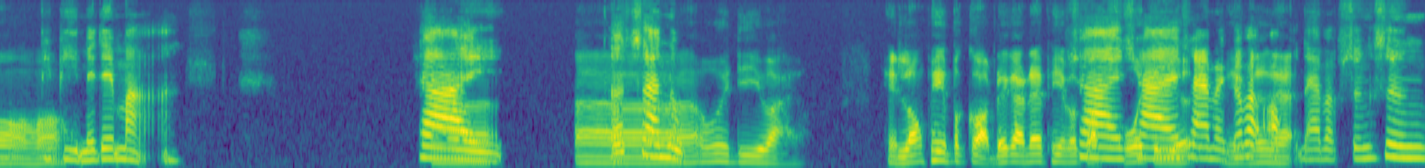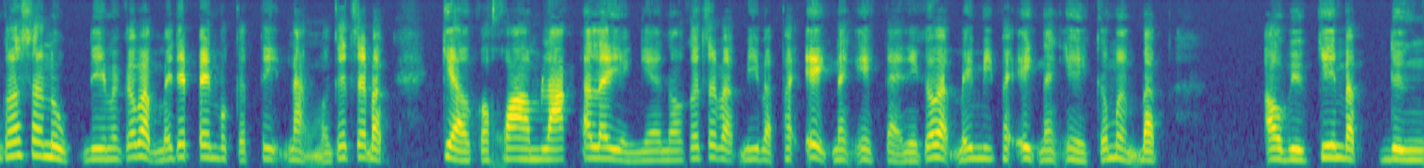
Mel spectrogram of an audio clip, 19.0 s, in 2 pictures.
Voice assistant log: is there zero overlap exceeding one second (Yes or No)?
No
